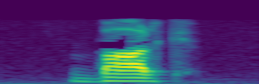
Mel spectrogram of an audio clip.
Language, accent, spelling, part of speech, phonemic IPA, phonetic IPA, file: Armenian, Eastern Armenian, բարք, noun, /bɑɾkʰ/, [bɑɾkʰ], Hy-բարք.ogg
- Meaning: 1. nature, character, disposition, trait 2. habit, practice, custom 3. mores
